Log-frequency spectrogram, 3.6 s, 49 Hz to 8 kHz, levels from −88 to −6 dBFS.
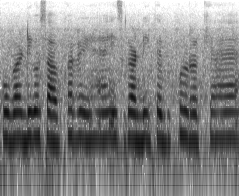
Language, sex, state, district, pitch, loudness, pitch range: Hindi, female, Haryana, Rohtak, 215 Hz, -19 LUFS, 210-220 Hz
